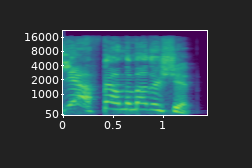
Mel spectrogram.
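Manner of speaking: mock very high shouted call. Retelling finding where the roots and bulbs come from: imitating own past yell. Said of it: "You actually yelled that out?".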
